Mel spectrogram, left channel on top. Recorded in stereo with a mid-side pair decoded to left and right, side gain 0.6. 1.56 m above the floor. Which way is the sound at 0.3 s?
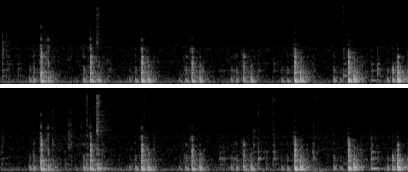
Straight ahead.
